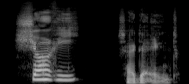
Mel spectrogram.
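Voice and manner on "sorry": high, meek duck voice; apologetic duck. A narrator's reading. Duck answering the annoyed unicorn, meek and high. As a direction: squeak out a small apology.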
